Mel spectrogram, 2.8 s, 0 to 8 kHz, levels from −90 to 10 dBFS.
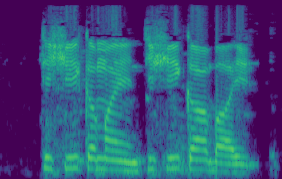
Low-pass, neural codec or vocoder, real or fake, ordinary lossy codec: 7.2 kHz; none; real; MP3, 48 kbps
